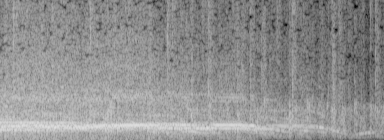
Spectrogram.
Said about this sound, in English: You guys, it's her first time. Big round of applause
